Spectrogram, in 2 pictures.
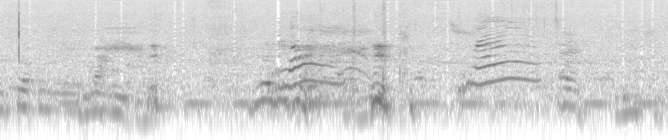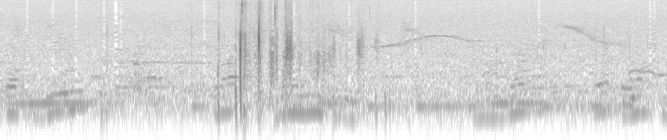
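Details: Domestic cat, described as never stopping moving, producing several short arched meows in the middle of the stretch over a soft continuous hum, with sharp clicks and handling noises indoors.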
